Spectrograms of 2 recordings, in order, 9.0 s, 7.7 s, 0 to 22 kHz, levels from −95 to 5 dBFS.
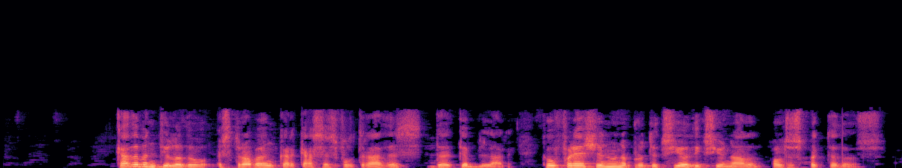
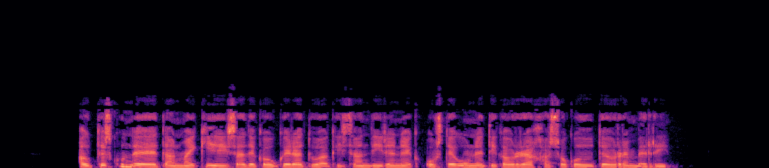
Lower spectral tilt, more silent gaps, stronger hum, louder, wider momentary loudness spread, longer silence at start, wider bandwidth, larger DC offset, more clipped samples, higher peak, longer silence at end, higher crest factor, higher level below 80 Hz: first, -6 dB/octave vs -3.5 dB/octave; neither; neither; first, -18 LUFS vs -21 LUFS; first, 11 LU vs 6 LU; first, 1.2 s vs 0.8 s; second, 8 kHz vs 9.6 kHz; neither; neither; first, -2 dBFS vs -6 dBFS; second, 0.25 s vs 1.05 s; about the same, 18 dB vs 18 dB; first, -60 dBFS vs -68 dBFS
